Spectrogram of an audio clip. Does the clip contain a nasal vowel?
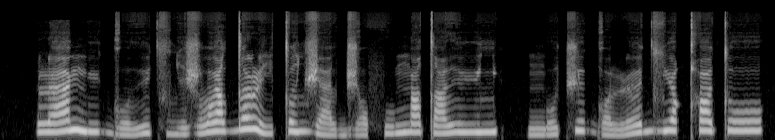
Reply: no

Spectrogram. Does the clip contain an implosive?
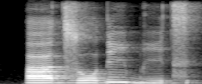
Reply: yes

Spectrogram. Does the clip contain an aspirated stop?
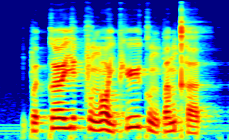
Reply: yes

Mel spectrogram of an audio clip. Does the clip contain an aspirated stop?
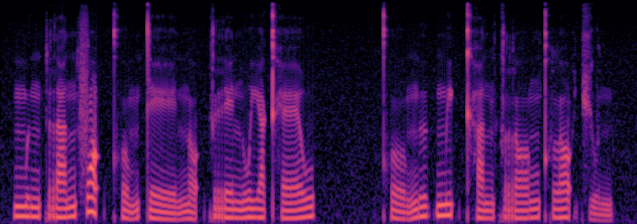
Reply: yes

